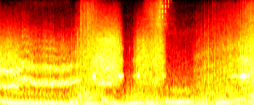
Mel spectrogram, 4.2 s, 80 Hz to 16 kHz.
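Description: Car tires slide and squeal through a drift in Forza Horizon 3, a steady loud screech over a revving engine whose pitch rises and falls with gear changes, no talking.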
